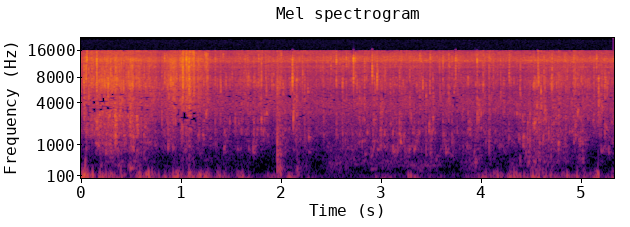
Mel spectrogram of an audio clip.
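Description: Shovel working through wet, settled dirt and water at the bottom of a plastic mixing tub: irregular scraping, squelching and trickling of muddy water, with a sharp click about two seconds in. The mud is sediment from compost material washed in a water bath, where the dirt and rocks have sunk to the bottom.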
